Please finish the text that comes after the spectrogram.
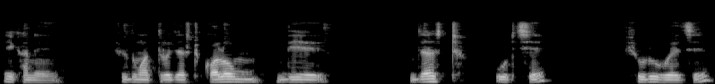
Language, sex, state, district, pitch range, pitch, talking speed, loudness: Bengali, male, West Bengal, Jhargram, 110-120 Hz, 115 Hz, 85 wpm, -21 LUFS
